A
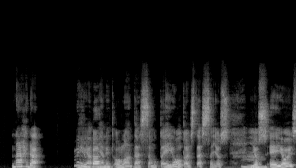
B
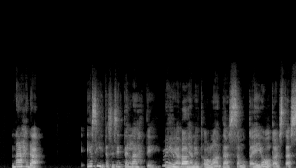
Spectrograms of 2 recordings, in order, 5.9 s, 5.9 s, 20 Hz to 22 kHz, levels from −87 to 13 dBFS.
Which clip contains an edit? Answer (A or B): A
